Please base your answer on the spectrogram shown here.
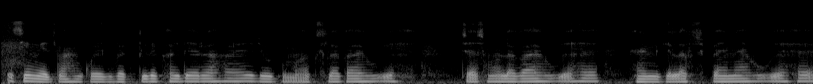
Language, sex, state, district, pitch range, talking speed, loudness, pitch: Hindi, male, Uttar Pradesh, Hamirpur, 115-135 Hz, 175 wpm, -32 LUFS, 130 Hz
